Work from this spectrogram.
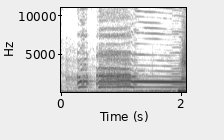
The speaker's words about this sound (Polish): żeby miał swobodę piania. Tak ten biały kogutek to jest Laki. Imię nieprzypadkowo nadane, bo kogutek, który przyjechał do mnie kilka miesięcy temu, bo był zagrożony przejściem do rosołu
